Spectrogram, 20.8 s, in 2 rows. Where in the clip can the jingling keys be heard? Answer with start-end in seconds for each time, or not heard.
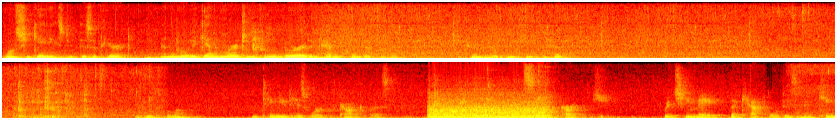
2.1-3.5, 10.6-11.5, 15.7-17.3.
